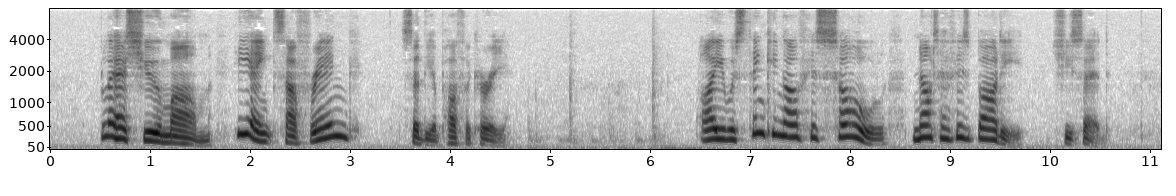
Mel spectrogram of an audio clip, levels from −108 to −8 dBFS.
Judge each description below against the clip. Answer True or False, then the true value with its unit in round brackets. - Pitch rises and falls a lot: True (6.0 semitones)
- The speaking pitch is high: True (220 Hz)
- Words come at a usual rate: False (115 wpm)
